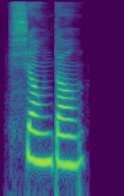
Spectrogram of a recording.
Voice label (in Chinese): "相当", Chinese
